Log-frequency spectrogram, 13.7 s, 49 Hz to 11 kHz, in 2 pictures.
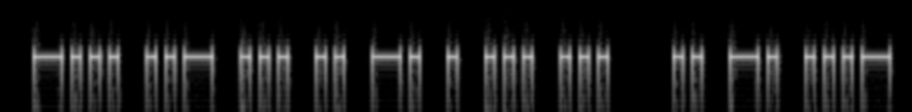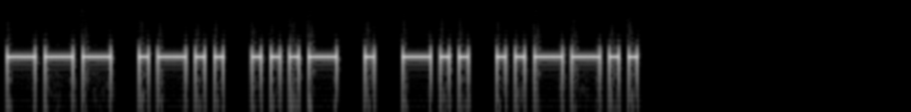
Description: Morse code, heard as a keyed tone, about 17 wpm, 700 Hz. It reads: BUSINESS INVOLVED?
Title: Sentences from Top 1000 Words - Review Part 5 - 17wpm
